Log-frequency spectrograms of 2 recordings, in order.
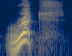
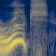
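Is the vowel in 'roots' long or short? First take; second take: short; long. First: The vowel in the word is short. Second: The vowel in the word is long.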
